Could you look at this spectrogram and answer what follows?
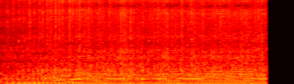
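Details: Yard Man lawn mower previously run out of oil and seized, oil refilled to full; steady, even single-cylinder drone holding one speed with no knocks or misses, no oil leaks underneath; runs smoothly and healthy after revival.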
